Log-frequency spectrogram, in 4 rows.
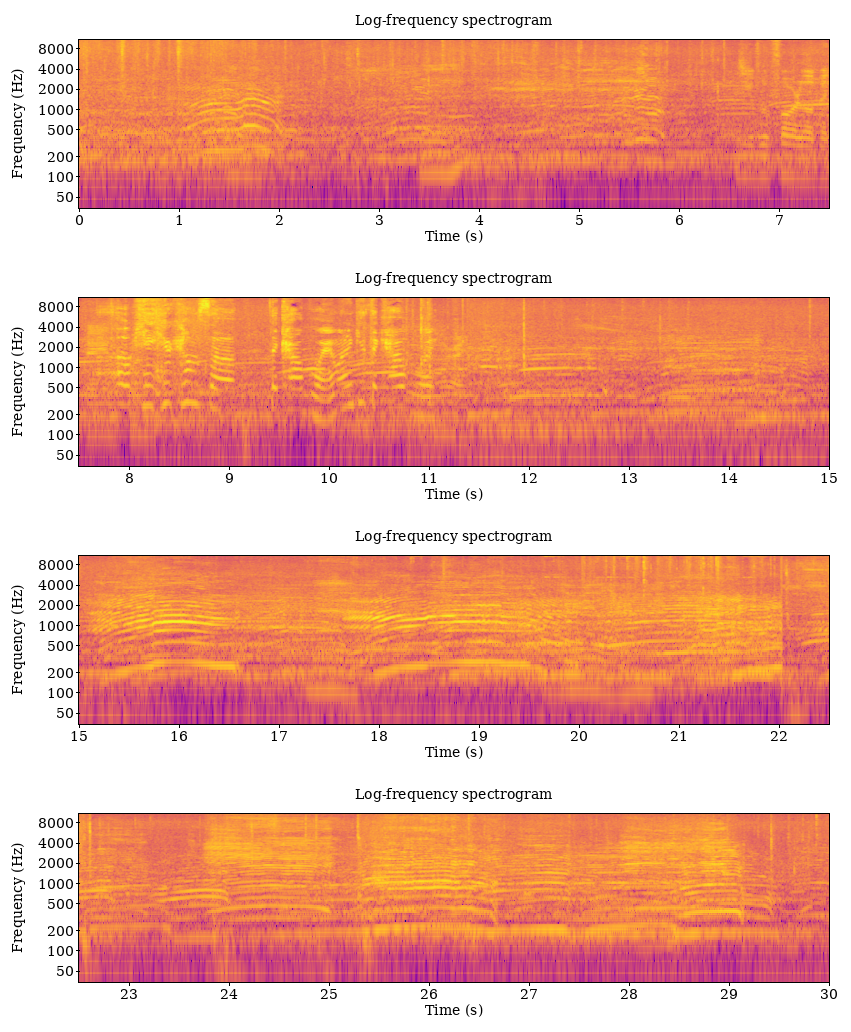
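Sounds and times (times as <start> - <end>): cattle mooing and bawling: 0.0 - 30.0.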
